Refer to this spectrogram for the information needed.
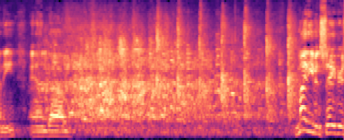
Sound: audience laughing

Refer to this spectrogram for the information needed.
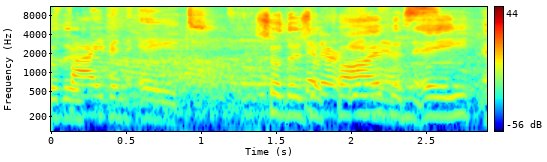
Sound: audience exclaim in shock

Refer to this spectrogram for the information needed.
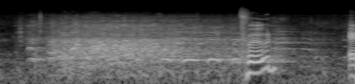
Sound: audience laughs

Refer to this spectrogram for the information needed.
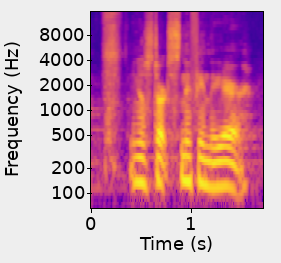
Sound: sniffs

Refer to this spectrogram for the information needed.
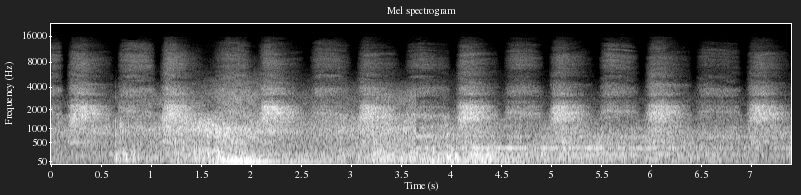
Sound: gasps

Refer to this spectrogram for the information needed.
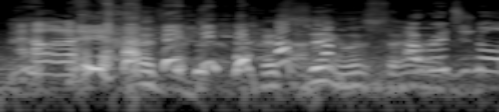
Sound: laughs

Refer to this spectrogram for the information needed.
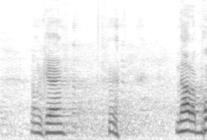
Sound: congregation laughing

